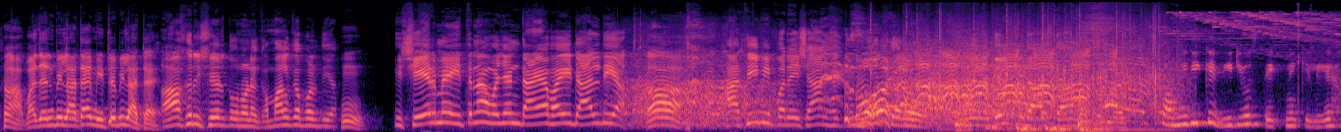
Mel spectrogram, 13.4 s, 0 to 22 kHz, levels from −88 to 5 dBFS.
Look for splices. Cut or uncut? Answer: cut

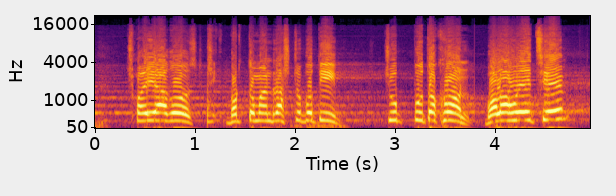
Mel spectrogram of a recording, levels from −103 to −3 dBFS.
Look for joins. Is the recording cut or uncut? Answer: cut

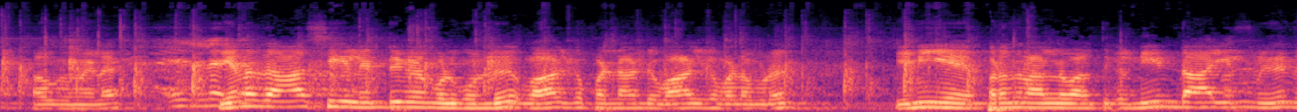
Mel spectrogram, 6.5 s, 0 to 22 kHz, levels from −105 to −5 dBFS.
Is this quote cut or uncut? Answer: uncut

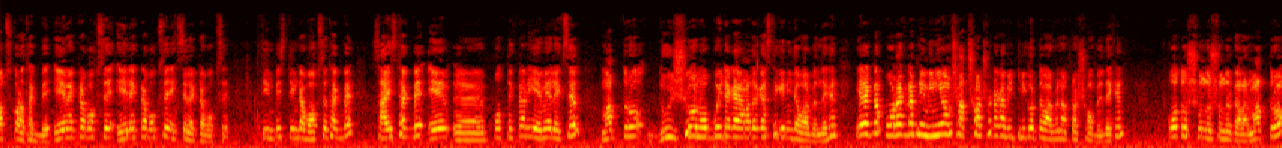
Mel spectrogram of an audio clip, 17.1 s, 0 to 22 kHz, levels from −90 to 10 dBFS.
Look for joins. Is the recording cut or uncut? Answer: uncut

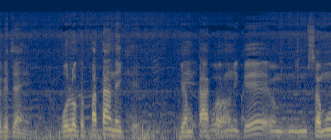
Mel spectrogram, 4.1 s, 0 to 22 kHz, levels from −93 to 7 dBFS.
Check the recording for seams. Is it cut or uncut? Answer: cut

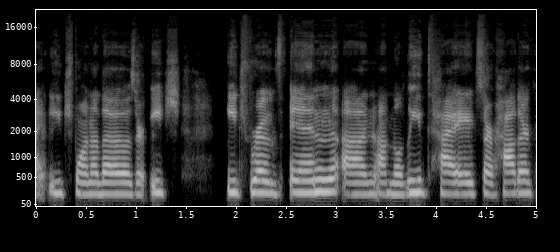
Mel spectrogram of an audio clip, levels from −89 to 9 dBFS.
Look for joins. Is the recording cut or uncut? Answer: uncut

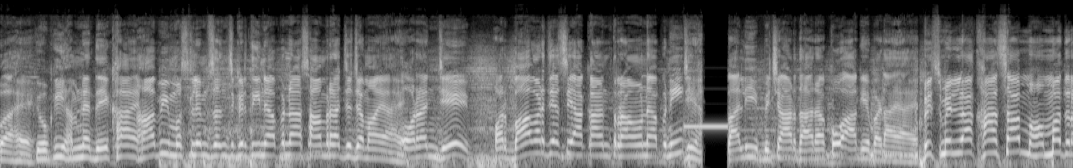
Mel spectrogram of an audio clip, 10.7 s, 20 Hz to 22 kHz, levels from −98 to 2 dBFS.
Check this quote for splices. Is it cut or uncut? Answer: cut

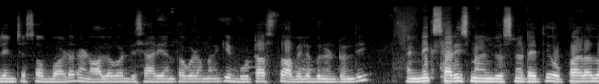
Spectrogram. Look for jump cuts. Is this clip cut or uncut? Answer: cut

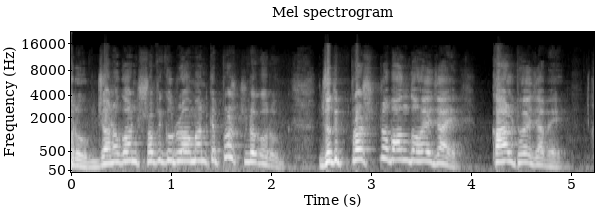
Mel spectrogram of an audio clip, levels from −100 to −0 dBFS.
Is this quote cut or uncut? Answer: uncut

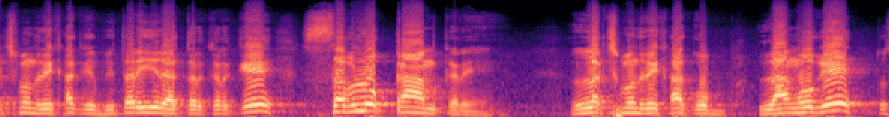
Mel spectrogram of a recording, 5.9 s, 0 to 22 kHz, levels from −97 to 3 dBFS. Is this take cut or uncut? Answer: uncut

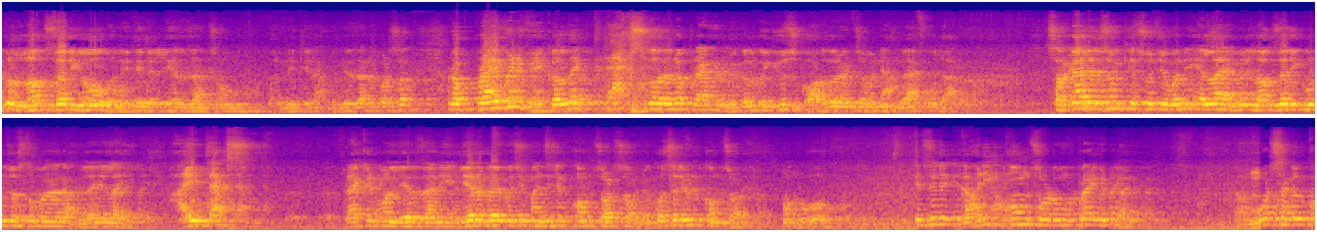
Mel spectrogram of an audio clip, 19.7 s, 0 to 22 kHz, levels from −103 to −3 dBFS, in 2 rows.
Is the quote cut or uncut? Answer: cut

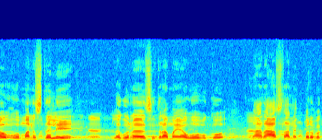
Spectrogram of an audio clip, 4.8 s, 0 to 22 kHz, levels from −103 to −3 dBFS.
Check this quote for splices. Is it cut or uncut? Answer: uncut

